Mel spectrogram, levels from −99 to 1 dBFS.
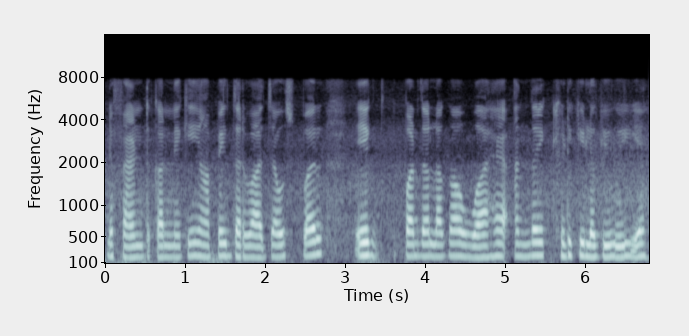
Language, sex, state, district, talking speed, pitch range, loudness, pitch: Hindi, female, Haryana, Jhajjar, 175 wpm, 180-200 Hz, -17 LUFS, 190 Hz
